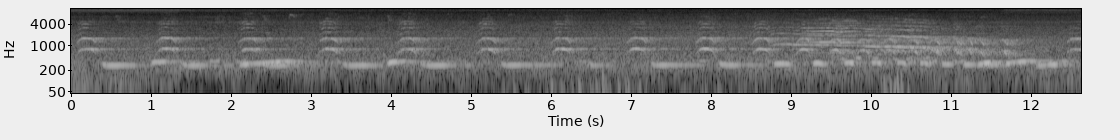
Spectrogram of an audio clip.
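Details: Siamangs calling in the North Sumatran jungle, Indonesia, with steady hooting notes and then a burst of higher, rising, swooping cries.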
